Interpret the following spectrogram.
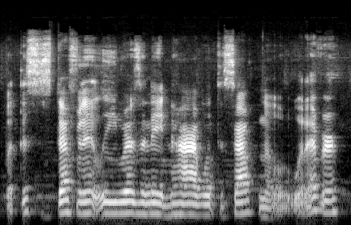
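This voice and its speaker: A woman's voice: low-pitched, fast talker, fairly bright tone. A woman from the United States hosting a tarot live stream, chatting casually and greeting viewers as she reads their comments. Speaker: tarot reader.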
